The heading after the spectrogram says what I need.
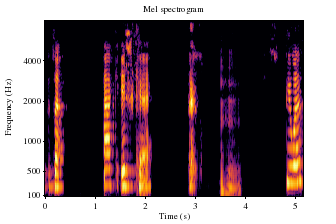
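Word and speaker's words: each-uisge: Akishke? Akishke. Yeah, it's spelled like each wheeze G.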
